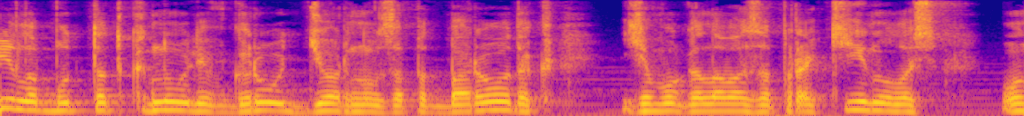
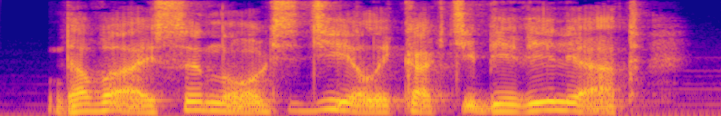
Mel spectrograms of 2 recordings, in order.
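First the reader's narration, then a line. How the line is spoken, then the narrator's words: Creaky voice nearby. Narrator (Russian): проскрипел где-то рядом голос главы администрации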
